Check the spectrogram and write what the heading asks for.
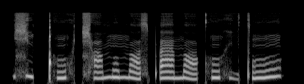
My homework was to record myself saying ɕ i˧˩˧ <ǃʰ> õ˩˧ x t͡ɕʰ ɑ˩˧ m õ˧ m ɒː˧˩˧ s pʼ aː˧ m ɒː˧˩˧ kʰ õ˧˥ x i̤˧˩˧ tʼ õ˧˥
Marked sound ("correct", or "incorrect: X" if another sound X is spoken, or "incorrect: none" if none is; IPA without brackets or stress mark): correct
